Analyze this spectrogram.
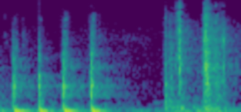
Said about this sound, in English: I knocked on the door.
